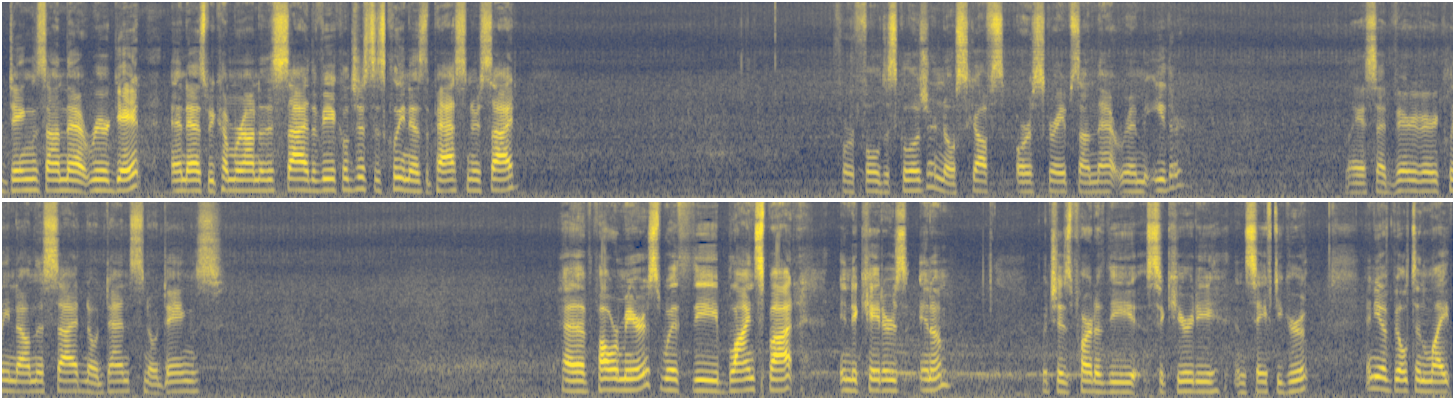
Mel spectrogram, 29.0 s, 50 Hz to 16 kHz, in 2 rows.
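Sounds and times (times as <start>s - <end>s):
faint outdoor hiss: 0.0s - 29.0s
faint rumble: 10.1s - 28.1s.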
